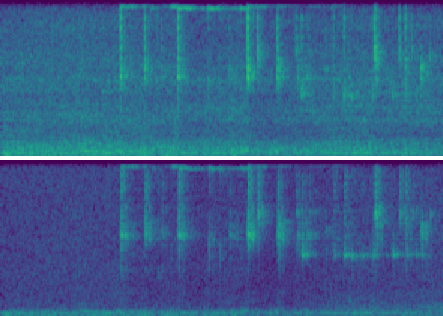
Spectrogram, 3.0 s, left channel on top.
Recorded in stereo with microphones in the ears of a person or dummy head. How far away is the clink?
About 1.6 m.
